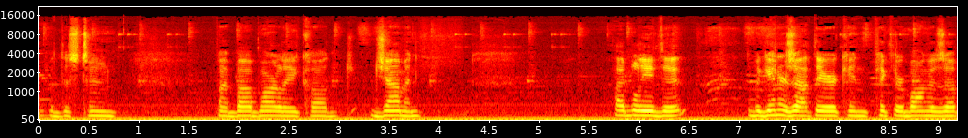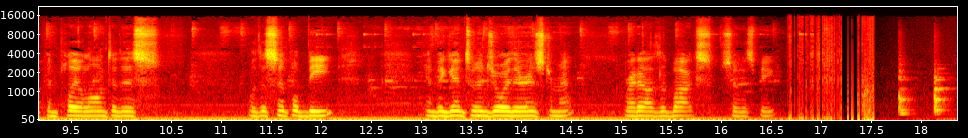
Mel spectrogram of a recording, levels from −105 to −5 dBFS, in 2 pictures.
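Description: From 16.66 to 17.52 s a harsh, buzzy distortion appears, consistent with a stuck bit, likely from a faulty data line or converter. Unlike clipping, the error steps by around -30 dBFS throughout the waveform, not only at peaks, so quiet moments fill with noise too.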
